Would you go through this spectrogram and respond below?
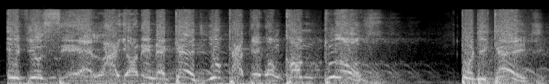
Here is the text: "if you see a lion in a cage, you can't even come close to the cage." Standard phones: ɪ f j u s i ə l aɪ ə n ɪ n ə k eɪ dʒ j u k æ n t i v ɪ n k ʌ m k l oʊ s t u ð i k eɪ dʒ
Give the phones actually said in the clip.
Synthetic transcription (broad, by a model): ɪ f j u s i ə l aɪ ə n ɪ n ə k eɪ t j u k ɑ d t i w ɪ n k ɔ m k l oʊ s t u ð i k eɪ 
